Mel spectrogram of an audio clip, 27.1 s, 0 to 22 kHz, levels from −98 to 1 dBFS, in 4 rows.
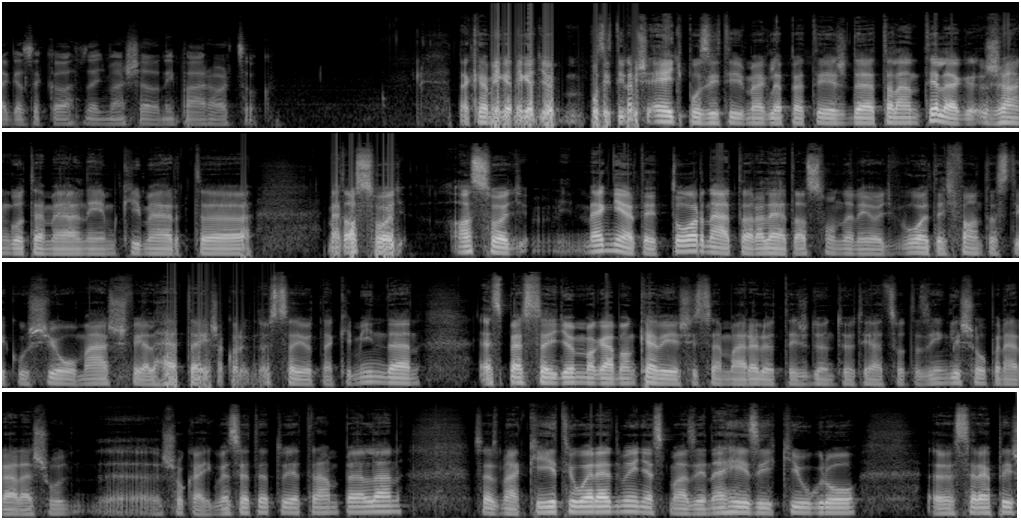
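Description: Processor overload crackle hits the speech at 3.27–4.25 s, 8.39–9.48 s and 14.67–15.41 s: many buffers, each around 5 ms, are skipped, leaving hard-edged gaps heard as gritty tearing. The waveform shows dense dropouts; the spectrogram shows vertical broadband streaks.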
